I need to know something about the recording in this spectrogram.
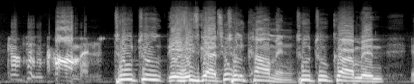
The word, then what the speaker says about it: Tutankhamun: because you Pronunciation. Tutankhamun.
